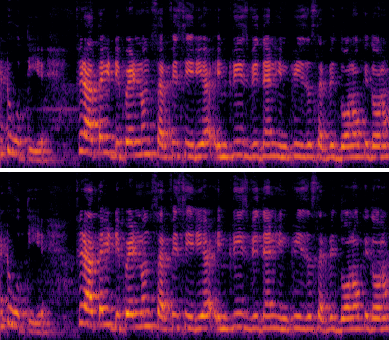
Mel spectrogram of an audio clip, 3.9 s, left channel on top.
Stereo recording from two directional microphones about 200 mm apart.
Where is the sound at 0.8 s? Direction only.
15° left (ahead or behind).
